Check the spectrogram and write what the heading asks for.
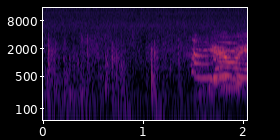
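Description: Women's high voices exclaiming over each other in an excited greeting, starting about one and a half seconds in and loud, after a few faint footsteps on the hall floor.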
